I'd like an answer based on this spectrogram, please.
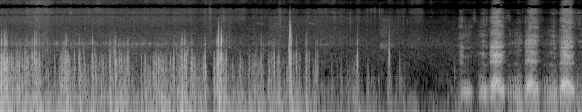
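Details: Female leopard on territorial patrol, vocalising: a run of low, rasping, rapidly repeated grunting pulses in the first few seconds, then quieter scattered clicks and rustles, with low engine-like rumble underneath.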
